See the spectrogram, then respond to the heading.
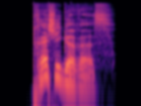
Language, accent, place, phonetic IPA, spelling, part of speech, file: German, Germany, Berlin, [ˈtʁɛʃɪɡəʁəs], trashigeres, adjective, De-trashigeres.ogg
- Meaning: strong/mixed nominative/accusative neuter singular comparative degree of trashig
